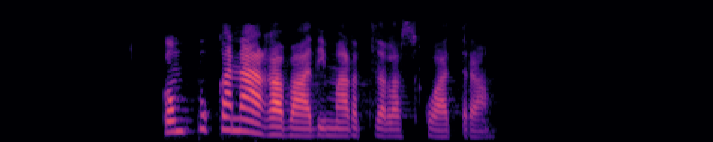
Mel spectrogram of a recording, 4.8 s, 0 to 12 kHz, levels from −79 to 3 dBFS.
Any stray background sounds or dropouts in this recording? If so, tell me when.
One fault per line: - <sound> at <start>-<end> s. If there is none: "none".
none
